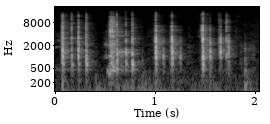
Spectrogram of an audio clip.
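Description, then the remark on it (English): Rapid typing on a computer keyboard, fairly quiet, with clusters of sharp key clicks arriving in quick irregular bursts over a couple of seconds; no one speaks. “For those of you who wanted keyboard ASMR, here you go.”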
